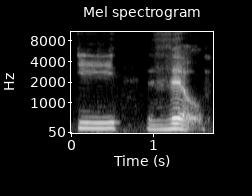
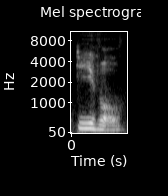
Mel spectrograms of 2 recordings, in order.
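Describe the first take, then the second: First: The second syllable's vowel is clearly, fully pronounced. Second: The second syllable has a reduced schwa vowel. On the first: This helps with spelling the word. "you want to enunciate evil" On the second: This is the everyday way it is said. "there's a schwa"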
